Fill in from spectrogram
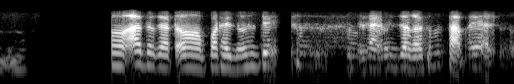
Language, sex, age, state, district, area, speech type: Nepali, female, 60+, West Bengal, Kalimpong, rural, conversation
